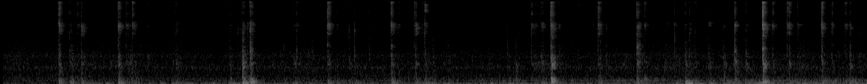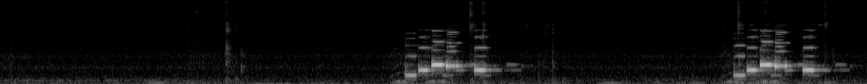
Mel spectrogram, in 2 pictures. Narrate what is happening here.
I was typing on my laptop when a notification came.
